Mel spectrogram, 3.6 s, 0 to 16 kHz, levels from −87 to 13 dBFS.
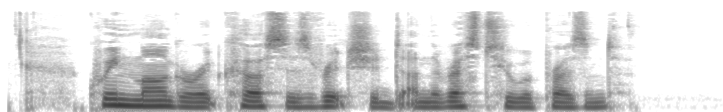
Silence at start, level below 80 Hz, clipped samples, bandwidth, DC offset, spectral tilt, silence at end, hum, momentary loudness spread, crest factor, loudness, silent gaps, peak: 0.15 s; -58 dBFS; under 0.1%; 11.5 kHz; under 0.1%; -6.5 dB/octave; 0.55 s; none; 11 LU; 16 dB; -23 LUFS; none; -8 dBFS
